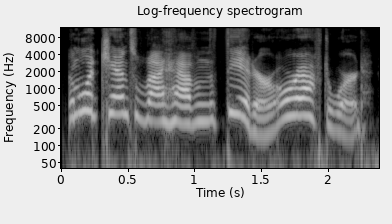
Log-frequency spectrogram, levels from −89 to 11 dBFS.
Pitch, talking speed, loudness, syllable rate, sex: 275 Hz, 275 wpm, -17 LUFS, 6.7 syllables/s, female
